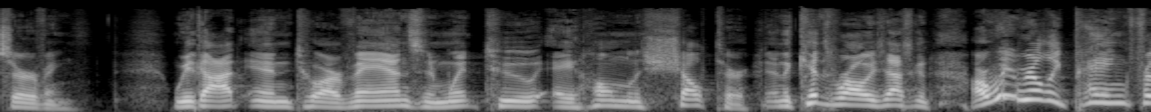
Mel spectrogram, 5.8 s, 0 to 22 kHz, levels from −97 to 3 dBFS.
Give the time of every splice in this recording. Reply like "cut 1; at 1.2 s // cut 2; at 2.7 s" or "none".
cut 1; at 1.0 s // cut 2; at 3.8 s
